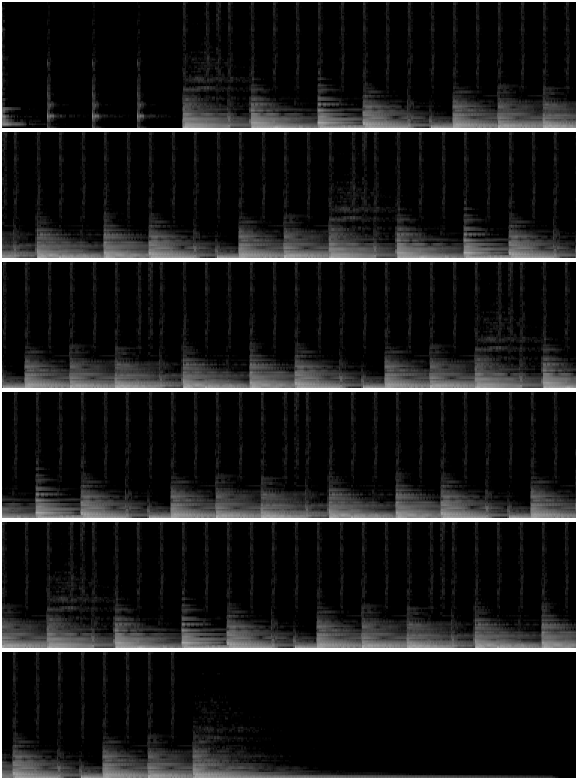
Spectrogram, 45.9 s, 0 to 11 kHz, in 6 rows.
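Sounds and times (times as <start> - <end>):
chord progression in E flat major: 2.4 - 44.2.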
